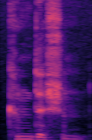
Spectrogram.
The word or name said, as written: condition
